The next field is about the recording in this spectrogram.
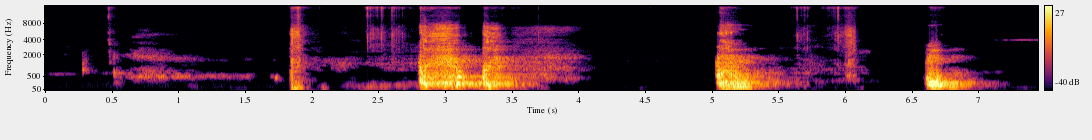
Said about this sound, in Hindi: अभी ये खांसी ठीक नहीं हुई है।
